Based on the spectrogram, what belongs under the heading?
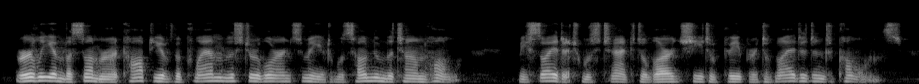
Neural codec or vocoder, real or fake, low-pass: autoencoder, 22.05 kHz, a latent of 192 numbers a frame, VITS, trained on one speaker; fake; 7.2 kHz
